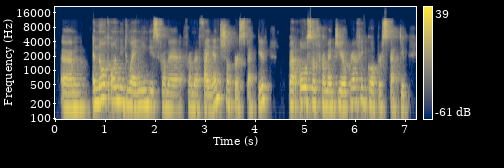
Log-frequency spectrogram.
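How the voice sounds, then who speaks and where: Somewhat breathy and with a Hungarian accent, a woman talks at a moderate pace in a medium pitch with ordinary pitch variation. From Hungary, Budapest. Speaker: developmental psychologist. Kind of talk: interview, career talk.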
